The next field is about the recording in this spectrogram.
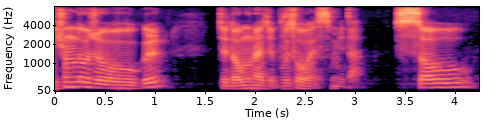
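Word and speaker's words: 匈奴: as 샹누 이렇게 흉노입니다. 이제 샹누 하면은 이제 지금 현재의 중국어 발음으로 읽은 거고 우리말로 하면 흉노입니다. 흉노.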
